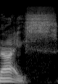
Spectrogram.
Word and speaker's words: ice: The Thin Ice, it's called. So if you're any fans, and remember, ice is not pronounced like eyes.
